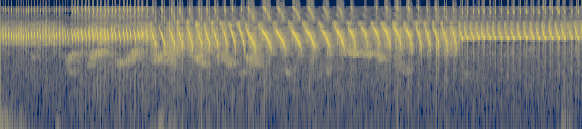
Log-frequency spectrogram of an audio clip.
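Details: Yellow canary song meant to prime the female for breeding and instruct the chicks: a sustained buzzy high trill gives way to a quick series of sharp descending notes, then a fine rapid warble.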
